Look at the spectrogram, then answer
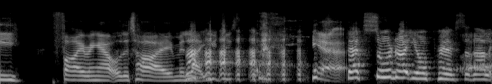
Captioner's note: laughs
